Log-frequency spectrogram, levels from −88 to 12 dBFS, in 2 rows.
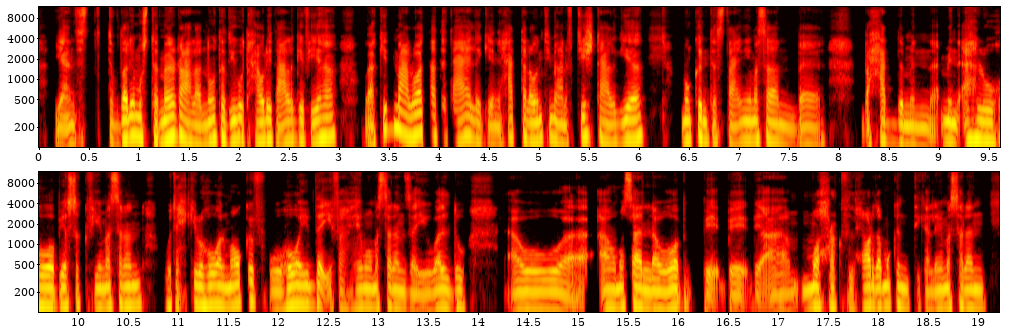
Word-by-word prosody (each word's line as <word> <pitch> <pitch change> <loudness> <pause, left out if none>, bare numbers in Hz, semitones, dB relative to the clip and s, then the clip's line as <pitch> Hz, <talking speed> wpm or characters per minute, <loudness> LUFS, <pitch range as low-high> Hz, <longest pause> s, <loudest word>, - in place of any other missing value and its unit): يعني 100 +1 -1
تس - - -2 0.2
تفضلي 125 +5 +4
مستمرة 135 +1 +4
على 110 -5 +2
النقطة 125 +6 +2
دي، 120 +1 +2
وتحاولي 125 -2 +2
تعالجي 120 0 0
فيها، 130 +5 +2 0.3
وأكيد 185 +2 -2
مع 180 -3 +5
الوقت 155 +3 +4
هتتعالج 125 -3 -2
يعني 100 -1 -3
حتّى 130 +6 -3
لو 115 - +3
أنتِ 130 +3 -1
ما 125 - +1
عرفتيش 125 +7 0
تعالجيها، 125 +3 +2 0.4
ممكن 125 +1 +2
تستعيني 115 +1 -2
مثلًا 115 -6 0
ب 100 0 -3 0.4
بحد 110 -2 -2
من 100 -2 -1
من 115 -2 0
أهله 125 0 +3
هو 115 0 +4
بيثق 120 +1 0
فيه 115 - -3
مثلًا، 120 +2 +1 0.2
وتحكي 115 +3 -3
له 120 - +4
هو 125 +1 +4
الموقف، 130 +4 0
وهو 110 +5 +3
يبدأ 125 +1 +1
يفهمّه 105 +3 -3
مثلًا 110 -2 0
زي 95 -1 -4
والده، 105 +1 0 0.5
أو 100 0 +1 0.4
أو 110 +1 +1
مثلًا 115 +1 +4
لو 105 -1 +2
هو 110 +2 +5
ب - - -13 0.2
ب - - -3
بيبقى 90 +1 -4
محرج 115 +1 +1
في - - -14
الحوار 115 +3 0
ده، 115 - +3
ممكن 120 -2 -1
تكلّمي 100 +2 -4
مثلًا 110 -1 0
115 Hz, 180 wpm, -23 LUFS, 105-125 Hz, 0.5 s, مع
